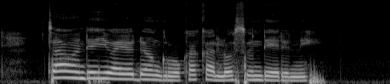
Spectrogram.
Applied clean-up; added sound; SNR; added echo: none; none; none; none.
